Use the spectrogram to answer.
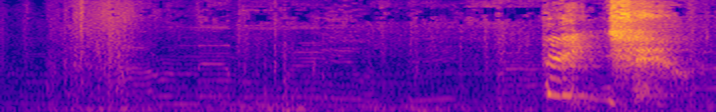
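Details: Sneeze from a young woman streamer during a live gaming stream; viewers reply with bless yous.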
